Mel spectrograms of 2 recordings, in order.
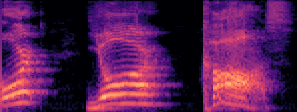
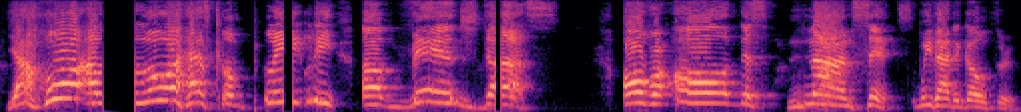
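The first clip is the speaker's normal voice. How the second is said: full-force preaching; 3 semitones higher, 3 dB louder, slower than usual. Acted. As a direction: proclaim it like a revival preacher.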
